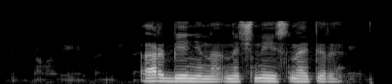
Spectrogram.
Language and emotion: Russian, neutral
